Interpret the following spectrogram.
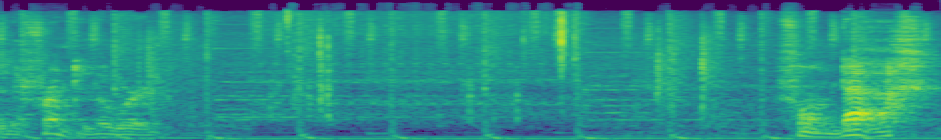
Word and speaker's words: vandaag: Vandaag, spelled just a little bit differently. Vandaag means today. Remember to pronounce your double A, not aw. So, vandaag, and pronounce your V like an F.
